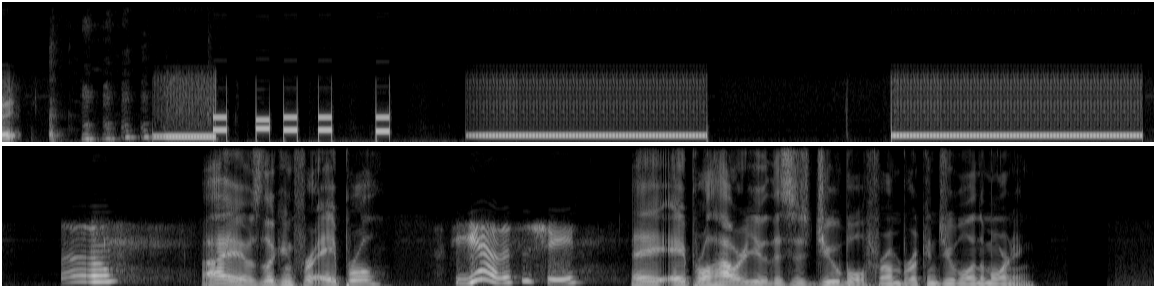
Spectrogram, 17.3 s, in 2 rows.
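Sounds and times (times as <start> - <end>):
speech: 0.0 - 0.2, 10.2 - 16.4
telephone number being dialed with DTMF tones: 1.2 - 5.3, 6.7 - 8.6.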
